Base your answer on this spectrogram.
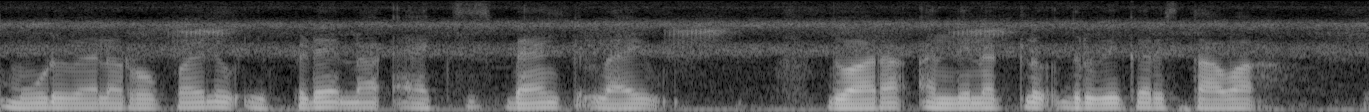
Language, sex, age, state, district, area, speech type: Telugu, male, 30-45, Andhra Pradesh, West Godavari, rural, read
